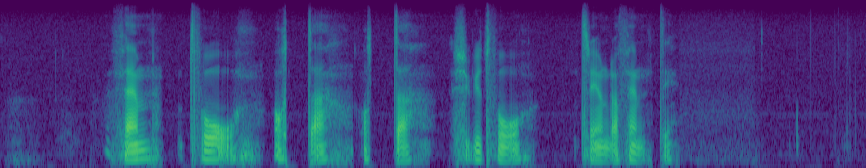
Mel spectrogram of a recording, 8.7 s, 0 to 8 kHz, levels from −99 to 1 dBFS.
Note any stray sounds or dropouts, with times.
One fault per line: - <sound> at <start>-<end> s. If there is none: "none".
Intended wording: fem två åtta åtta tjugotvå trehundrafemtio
none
